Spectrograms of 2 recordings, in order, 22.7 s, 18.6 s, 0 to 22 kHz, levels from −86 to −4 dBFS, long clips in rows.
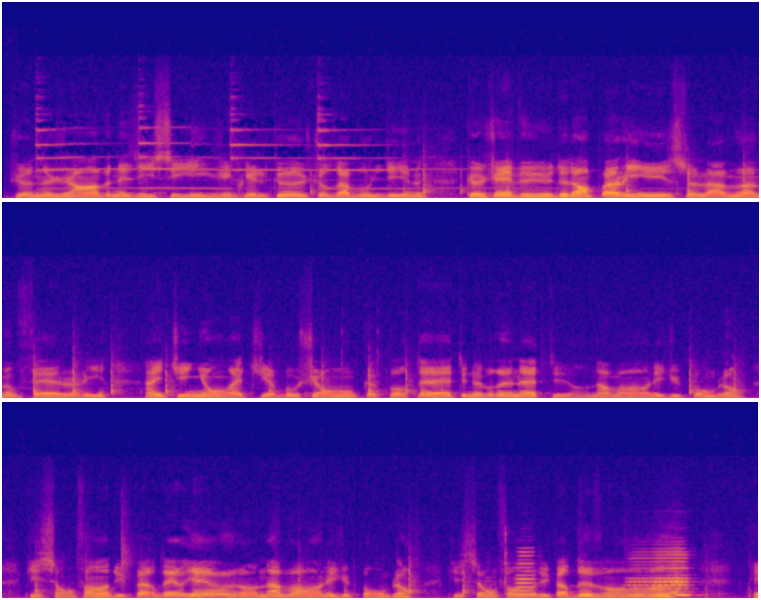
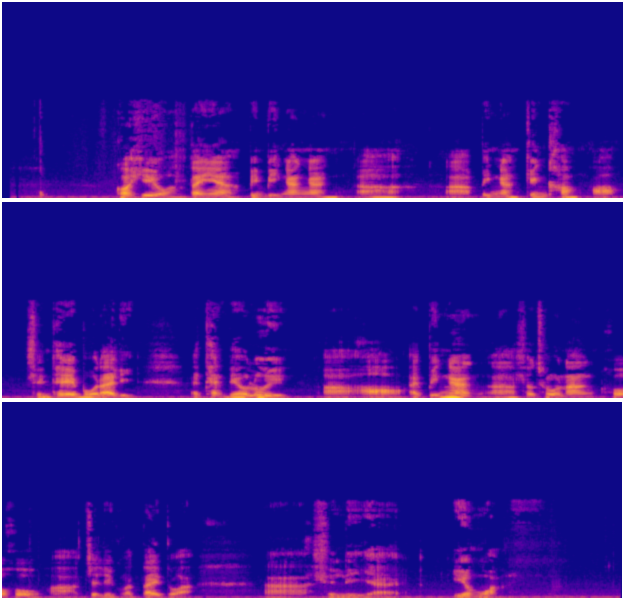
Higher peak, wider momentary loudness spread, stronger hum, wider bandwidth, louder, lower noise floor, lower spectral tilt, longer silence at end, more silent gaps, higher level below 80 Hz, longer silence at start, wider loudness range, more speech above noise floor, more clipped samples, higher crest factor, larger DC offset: second, -6 dBFS vs -2 dBFS; second, 10 LU vs 16 LU; neither; first, 16.5 kHz vs 11.5 kHz; about the same, -26 LUFS vs -27 LUFS; second, -46 dBFS vs -50 dBFS; second, -4.5 dB/octave vs -6.5 dB/octave; about the same, 0 s vs 0.05 s; neither; first, -54 dBFS vs -60 dBFS; second, 0.1 s vs 0.25 s; second, 5 LU vs 9 LU; second, 20 dB vs 24 dB; neither; about the same, 20 dB vs 24 dB; neither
